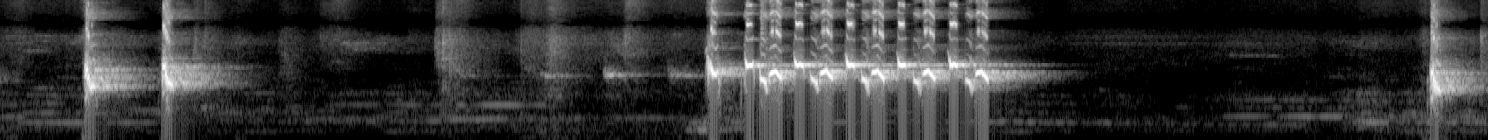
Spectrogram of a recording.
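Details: Lure song of a sooty-headed bulbul for prompting a kept bird to sing: two sharp opening notes, a rapid rolling burst of liquid chirps for about a second and a half, and a final lone note.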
